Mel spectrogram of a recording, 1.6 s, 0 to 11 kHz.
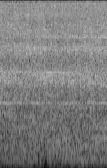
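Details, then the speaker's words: Chevy Vortec with P0171/P0174 lean codes on both banks: long cranking, then steady idle with slight unevenness; fuel pressure fluctuates around 28–30 PSI, 20 PSI low, so a lazy fuel pump is suspected. Idle with low fuel pressure. "Um, so here's the reason why I can tell you this is a fuel pump, lazy fuel pump. We're going to start the engine. And you can hear it's a lazy pump right now cuz it's cranking and cranking."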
